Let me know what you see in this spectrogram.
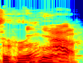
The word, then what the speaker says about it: Uhura: This is the first episode that I've seen Uhuru. That's hard to pronounce. – Uhura.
